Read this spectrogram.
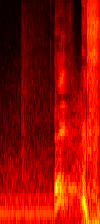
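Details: Single sneeze during a VTuber livestream: a quick indrawn breath, then a sudden voiced burst and a hissing release, followed by "excuse me".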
